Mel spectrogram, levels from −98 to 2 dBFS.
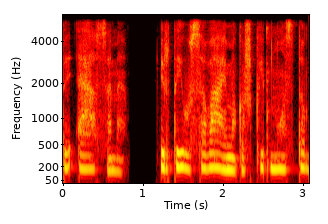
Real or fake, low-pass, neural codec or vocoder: real; 5.4 kHz; none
